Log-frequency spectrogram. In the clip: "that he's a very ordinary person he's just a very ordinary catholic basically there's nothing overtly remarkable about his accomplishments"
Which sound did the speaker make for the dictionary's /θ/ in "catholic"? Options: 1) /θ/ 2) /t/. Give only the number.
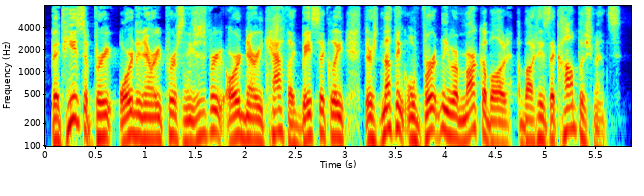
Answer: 1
